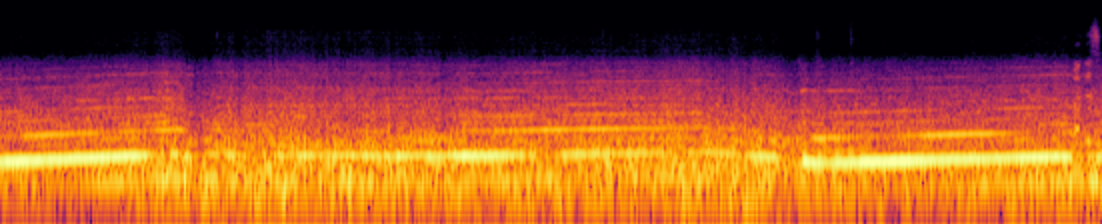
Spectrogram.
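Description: A Lotus Emira sports car engine revving and shifting as its pitch climbs, briefly drops and climbs again, heard from inside the car as a loud, steady drone with no talking.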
